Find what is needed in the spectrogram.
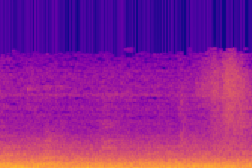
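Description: London Underground S Stock train standing at the platform with its doors open, its equipment running with a steady low hum. A short high hiss comes near the end.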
